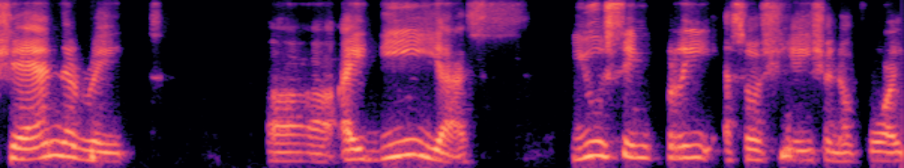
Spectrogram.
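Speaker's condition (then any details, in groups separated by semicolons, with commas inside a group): No condition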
